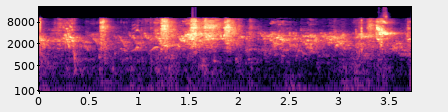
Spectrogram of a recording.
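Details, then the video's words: Budgies in a sound meant to stir mating: uneven bursts of scratchy chattering and squawks, louder around the middle, with a sharp high chirp near the end. "صوت يحفز البادجي للتزاوج"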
